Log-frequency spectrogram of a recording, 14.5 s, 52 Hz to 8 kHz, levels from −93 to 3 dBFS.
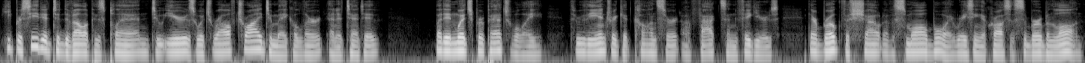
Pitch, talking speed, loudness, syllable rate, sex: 115 Hz, 170 wpm, -21 LUFS, 5.0 syllables/s, male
